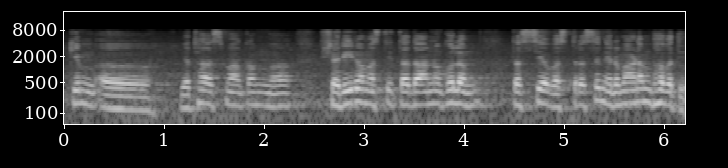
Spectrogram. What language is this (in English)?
Sanskrit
